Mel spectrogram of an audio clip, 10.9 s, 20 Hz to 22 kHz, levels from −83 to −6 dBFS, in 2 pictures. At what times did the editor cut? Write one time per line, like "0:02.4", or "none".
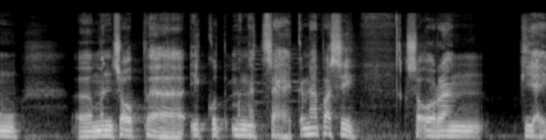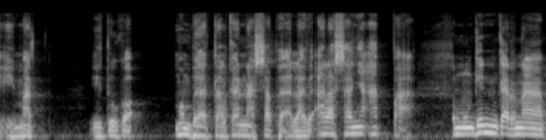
0:10.0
